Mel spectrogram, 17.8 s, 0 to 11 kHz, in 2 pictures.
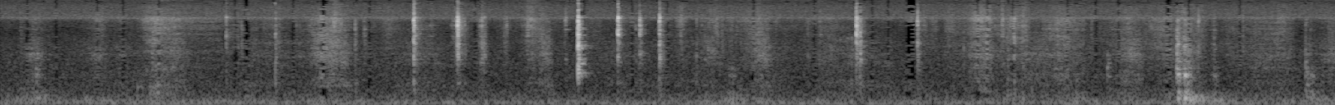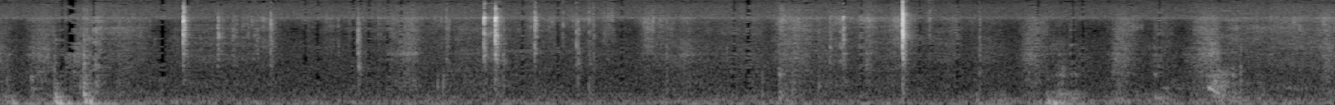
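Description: A spanner clinking and clicking against the gearbox bolts of a Land Rover Freelander TD4 during clutch work: scattered sharp metallic taps, with a couple of duller knocks about eight and nine seconds in.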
